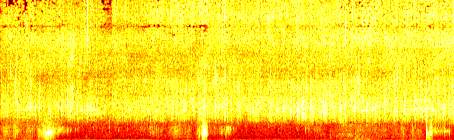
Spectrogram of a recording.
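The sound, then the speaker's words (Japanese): A steady soft fizzing hiss runs throughout, made gently with the tip of a cotton swab, broken by a few sharp crackling pops at irregular moments, with no voices. “シュワシュワパチパチって心地いい音がしてますね。”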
